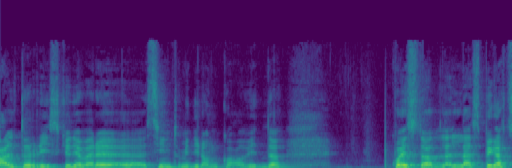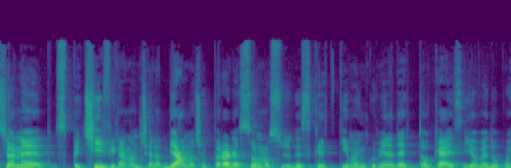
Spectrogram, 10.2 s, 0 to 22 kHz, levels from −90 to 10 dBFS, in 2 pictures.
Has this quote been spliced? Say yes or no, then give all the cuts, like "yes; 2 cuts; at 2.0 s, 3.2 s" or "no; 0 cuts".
no; 0 cuts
